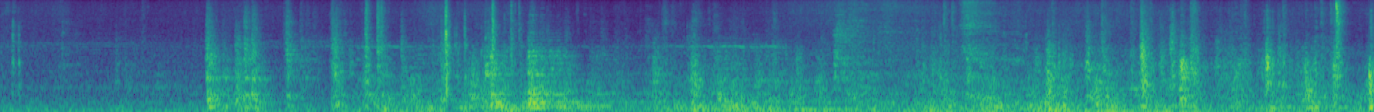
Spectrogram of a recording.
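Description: Inside a van's cab driving slowly over a rough dirt track: a low road rumble with irregular knocks and rattles from the body and loose gear as it jolts over bumps, starting about a second in.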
